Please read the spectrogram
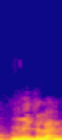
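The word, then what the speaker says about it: vigilant: इसका correct pronunciation क्या होगा साथियों? विजिलंट होगा। और जिसका अर्थ क्या होता है?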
